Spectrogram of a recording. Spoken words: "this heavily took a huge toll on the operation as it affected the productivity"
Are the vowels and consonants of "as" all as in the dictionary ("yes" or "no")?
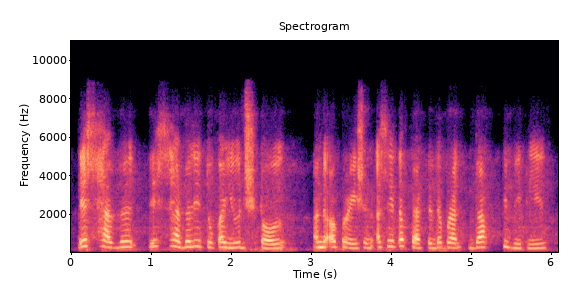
no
